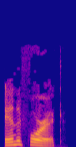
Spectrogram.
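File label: "anaphoric", British English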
